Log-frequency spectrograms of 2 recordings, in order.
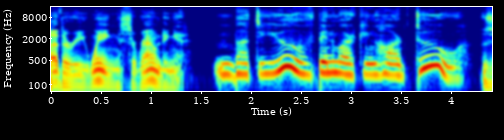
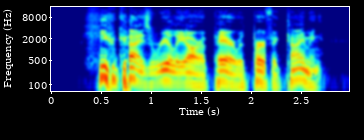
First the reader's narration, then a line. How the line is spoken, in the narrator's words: I chuckled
